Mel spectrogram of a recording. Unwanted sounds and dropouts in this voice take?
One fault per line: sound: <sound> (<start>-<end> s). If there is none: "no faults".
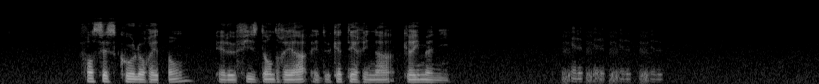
sound: dropout (1.6-1.7 s)
sound: laugh (5.6-6.6 s)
